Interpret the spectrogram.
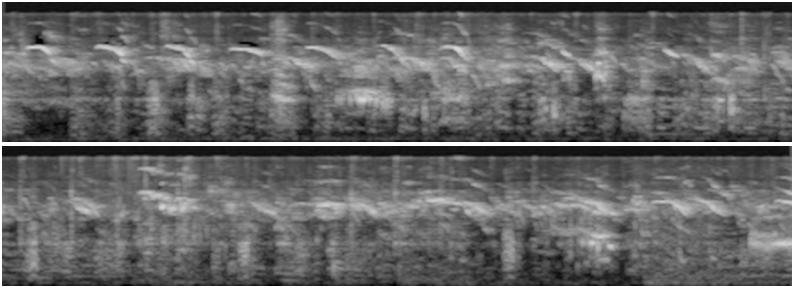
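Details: Farm chickens at feeding time, many birds peeping at once in a steady stream of short falling chirps, mixed with a few louder, fuller clucks.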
